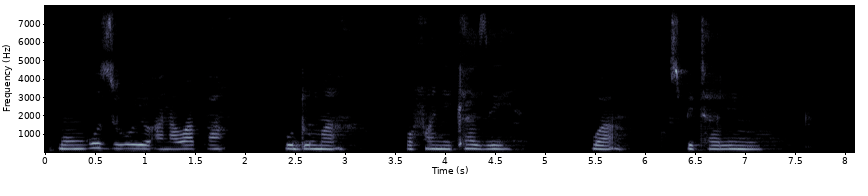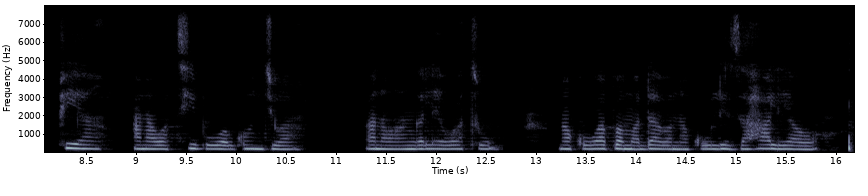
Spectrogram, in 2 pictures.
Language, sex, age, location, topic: Swahili, female, 36-49, Wajir, health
